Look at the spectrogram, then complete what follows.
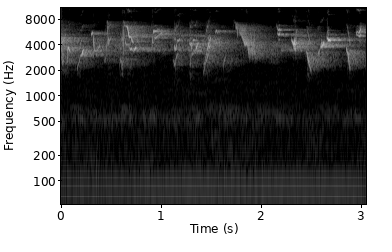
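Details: Continuous song of a European goldfinch chick: dense, fast twittering with repeated downward-slurred buzzy notes and bright tinkling trills, over a faint low hum.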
